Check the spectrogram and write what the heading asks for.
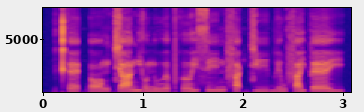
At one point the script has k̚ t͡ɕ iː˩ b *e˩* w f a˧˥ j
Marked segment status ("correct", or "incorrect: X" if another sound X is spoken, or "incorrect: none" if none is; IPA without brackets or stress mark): incorrect: e˩˧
